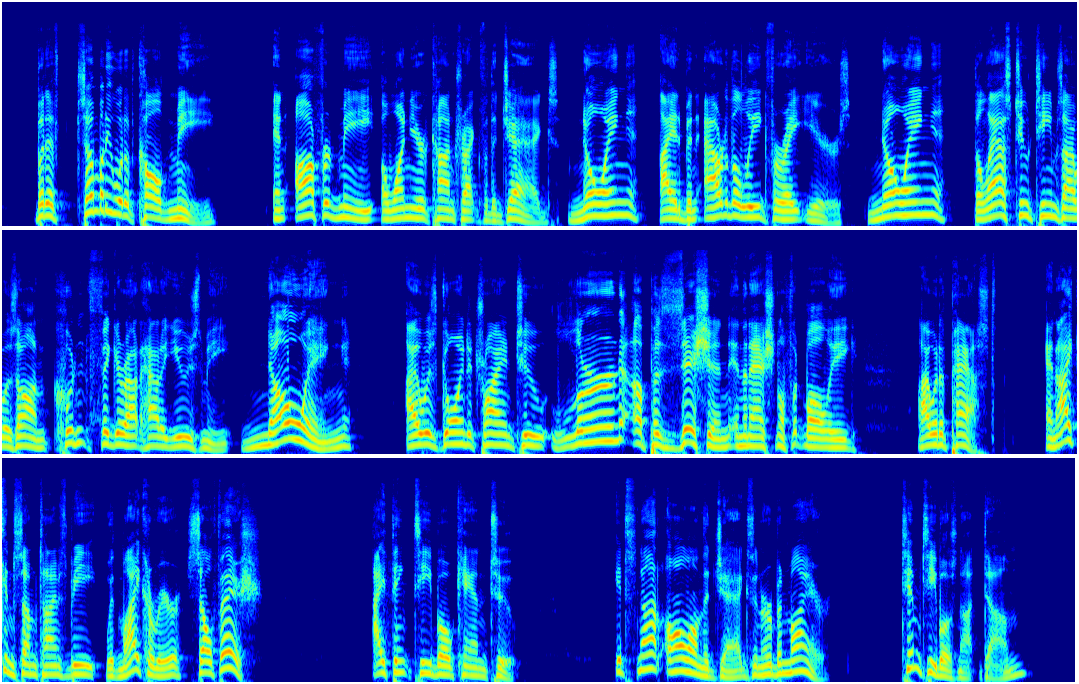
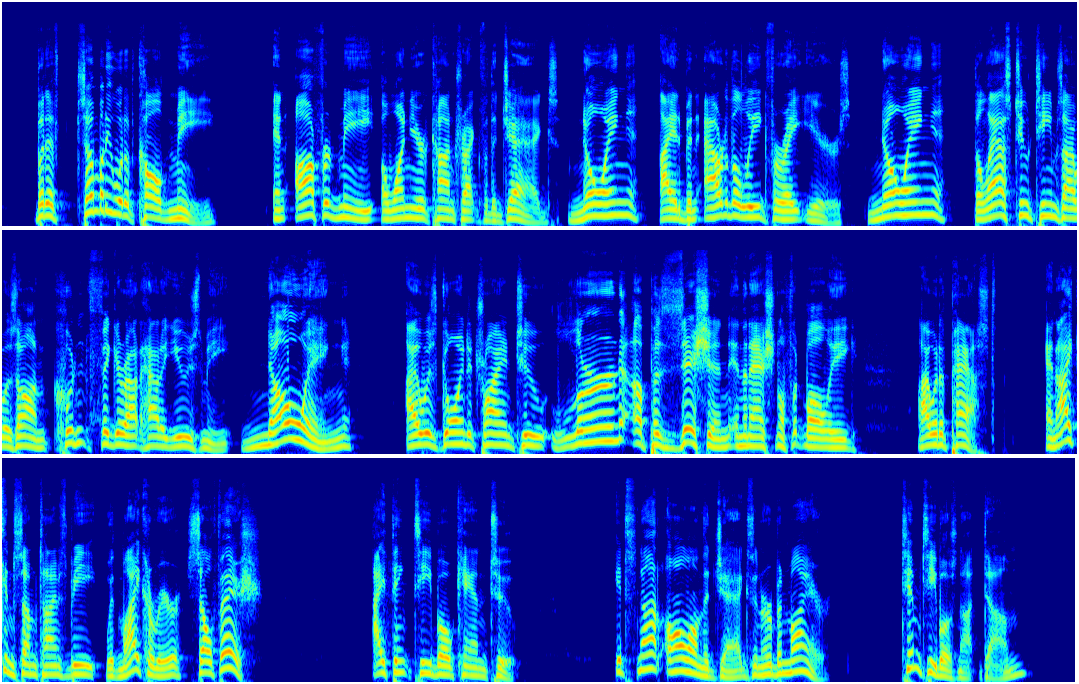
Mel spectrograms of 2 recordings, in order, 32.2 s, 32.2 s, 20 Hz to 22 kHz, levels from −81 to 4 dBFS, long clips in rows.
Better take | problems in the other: neither | none

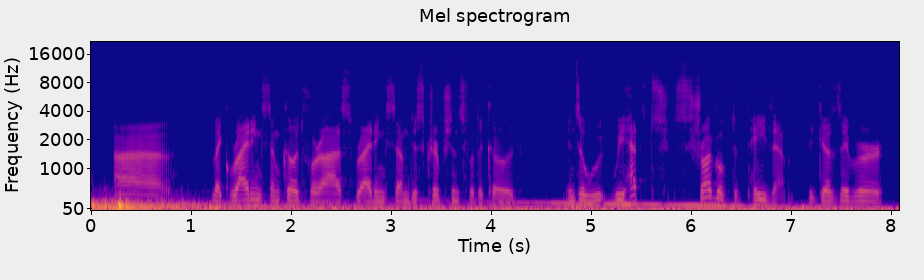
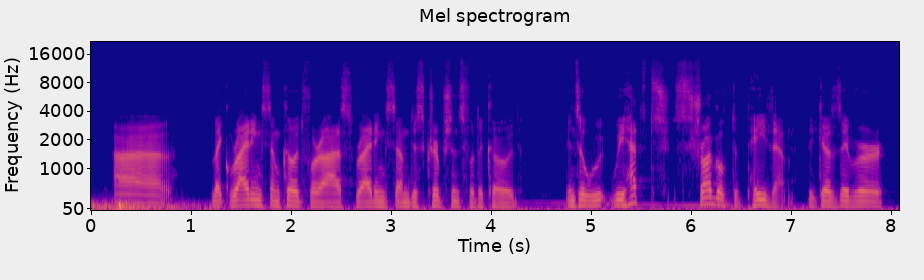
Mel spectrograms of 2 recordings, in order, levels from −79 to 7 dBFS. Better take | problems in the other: second | low rumble; loud; throughout; 2 dB below the speech; faint in the second

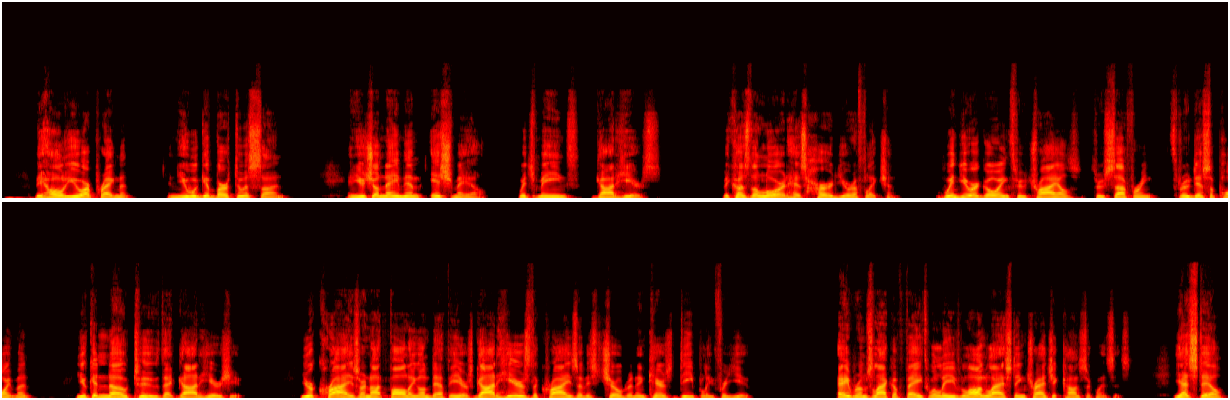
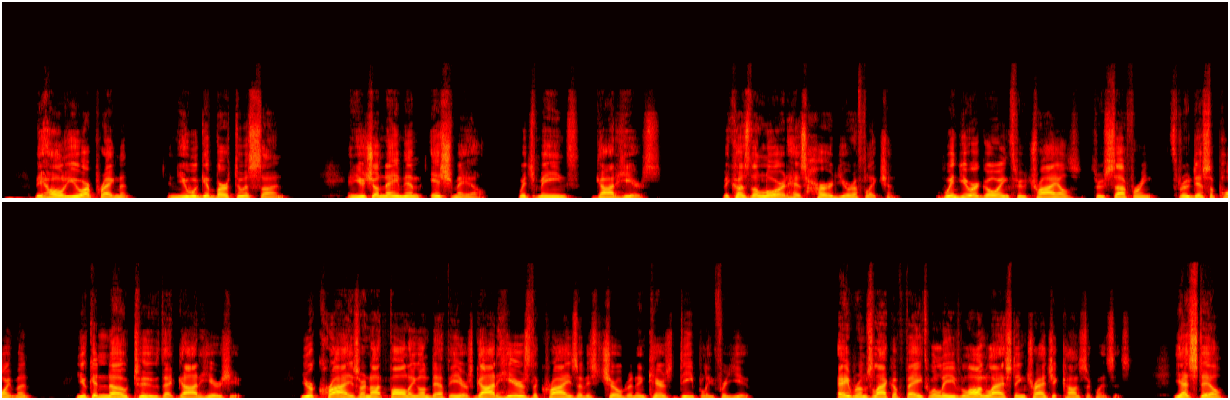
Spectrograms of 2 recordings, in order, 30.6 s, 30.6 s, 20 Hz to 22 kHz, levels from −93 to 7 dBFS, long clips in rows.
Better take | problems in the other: neither | none

